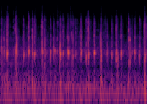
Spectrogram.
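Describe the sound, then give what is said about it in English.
Hooves clip-clop steadily on a hard footpath in the UK as two horses with riders come past, their footfalls overlapping in a brisk, uneven rhythm, fairly loud. “Two horses coming towards us now. And with riders.”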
